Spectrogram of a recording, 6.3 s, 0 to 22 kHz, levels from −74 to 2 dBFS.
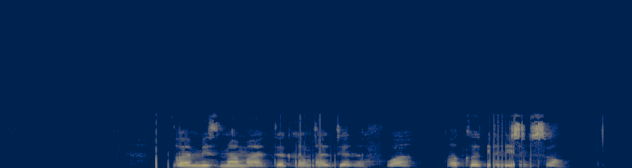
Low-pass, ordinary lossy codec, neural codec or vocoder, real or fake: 7.2 kHz; MP3, 96 kbps; none; real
